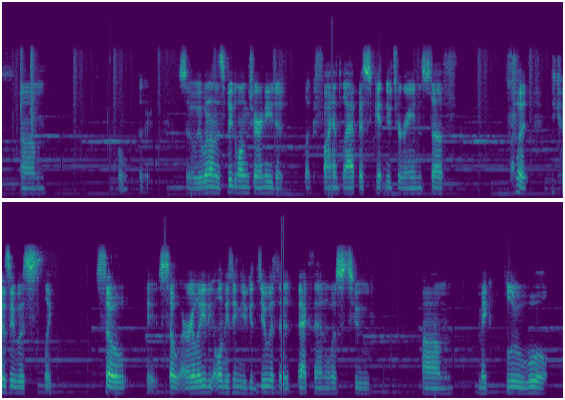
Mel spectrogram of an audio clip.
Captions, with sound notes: Oh, leather. So, we went on this big long journey to like, find lapis, get new terrain and stuff. *laughs* But, 'cause it was like, so- so early, the only thing you could do with it back then was to make blue wool.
